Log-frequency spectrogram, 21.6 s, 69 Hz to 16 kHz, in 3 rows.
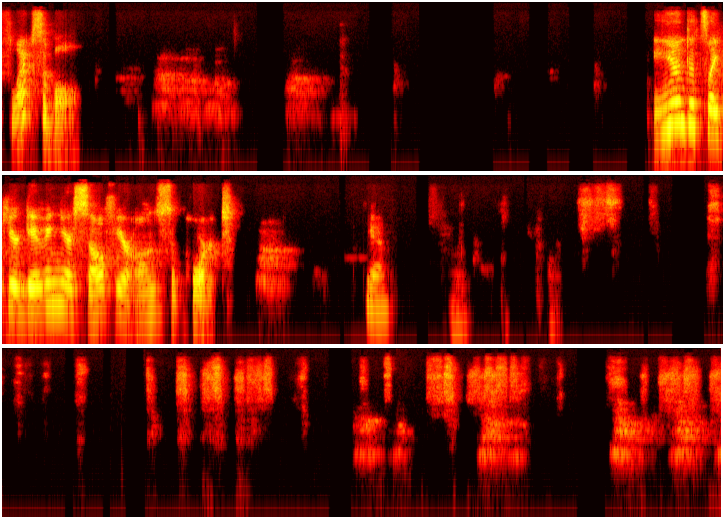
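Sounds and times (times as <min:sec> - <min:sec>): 
speech: 0:00.1 - 0:00.9, 0:06.5 - 0:09.6, 0:10.8 - 0:11.9
dogs barking in a home: 0:01.5 - 0:03.3, 0:09.8 - 0:10.2, 0:18.0 - 0:19.8, 0:20.5 - 0:21.5.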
